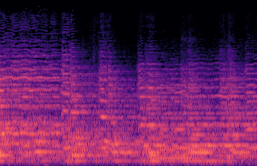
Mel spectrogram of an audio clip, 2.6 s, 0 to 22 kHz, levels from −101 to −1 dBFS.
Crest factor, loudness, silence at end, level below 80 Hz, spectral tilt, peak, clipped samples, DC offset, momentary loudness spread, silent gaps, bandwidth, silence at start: 16 dB; -34 LUFS; 0 s; -66 dBFS; -6 dB/octave; -16 dBFS; under 0.1%; under 0.1%; 3 LU; none; 15 kHz; 0 s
